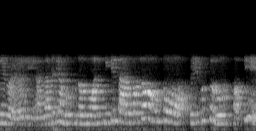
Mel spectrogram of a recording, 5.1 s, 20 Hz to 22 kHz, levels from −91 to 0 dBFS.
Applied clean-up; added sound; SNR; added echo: none; none; none; reverberation time 0.7 s.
